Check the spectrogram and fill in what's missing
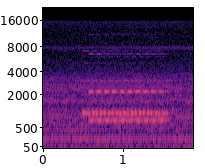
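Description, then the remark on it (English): A single electronic telephone ring tone lasting about a second, a steady mid-pitched warbling burst with bright harmonics over a low background hum, with no voices. “Do you hear that? It's ringing.”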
